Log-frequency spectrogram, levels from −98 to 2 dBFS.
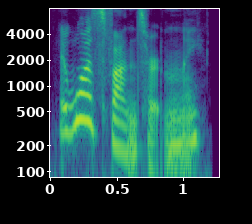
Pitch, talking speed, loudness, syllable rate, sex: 270 Hz, 190 wpm, -18 LUFS, 5.8 syllables/s, female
